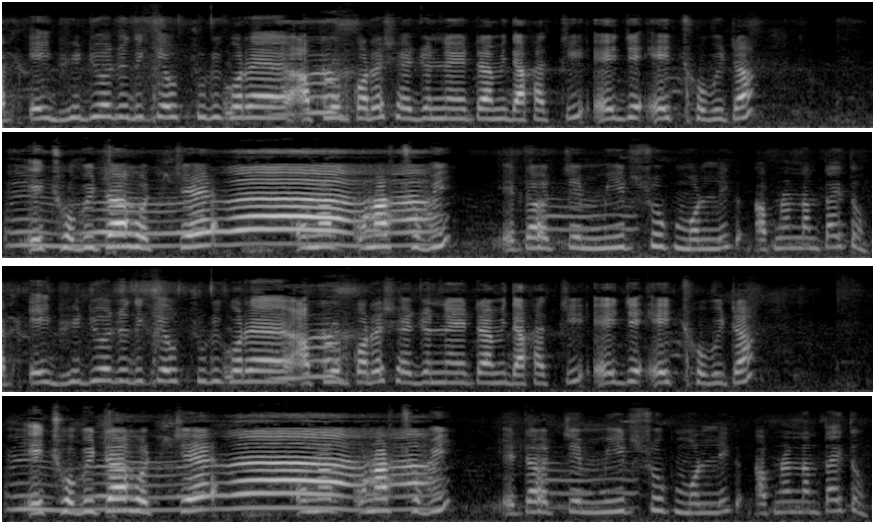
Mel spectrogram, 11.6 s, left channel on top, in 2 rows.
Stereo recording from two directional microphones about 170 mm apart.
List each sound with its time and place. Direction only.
0.0 s speech: 15° right (ahead or behind); by 5.0 s 35° right (ahead or behind)
5.9 s a woman's voice: 45° right (ahead or behind)
7.2 s speech: 35° left (ahead or behind)
9.3 s speech: 20° right (ahead or behind)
